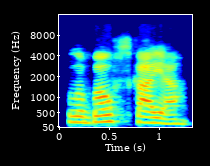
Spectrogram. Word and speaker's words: Lyubovskaya: last name how do you say it yeah lebovskaya okay all right she's going to be teaching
